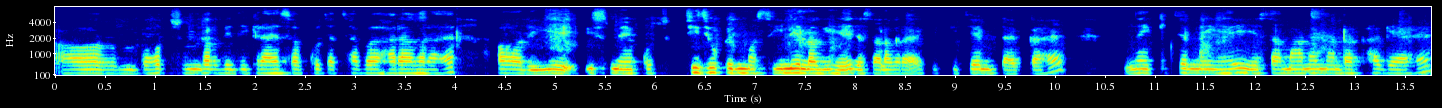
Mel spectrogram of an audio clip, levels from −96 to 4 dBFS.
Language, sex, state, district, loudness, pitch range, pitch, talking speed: Hindi, female, Bihar, Purnia, -29 LUFS, 165-175 Hz, 170 Hz, 175 wpm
